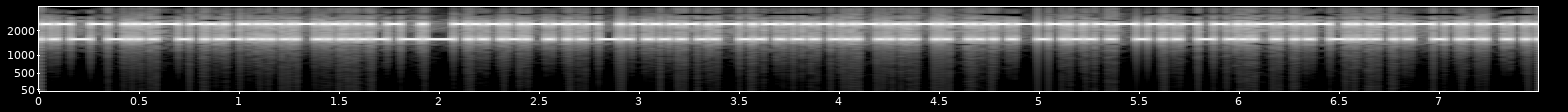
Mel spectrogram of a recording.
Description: RTTY, about 45.45 baud. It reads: MOST USED. HE MAINTAINED THAT ONE OF THE
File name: fsk850 / benjamin-g-lamme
